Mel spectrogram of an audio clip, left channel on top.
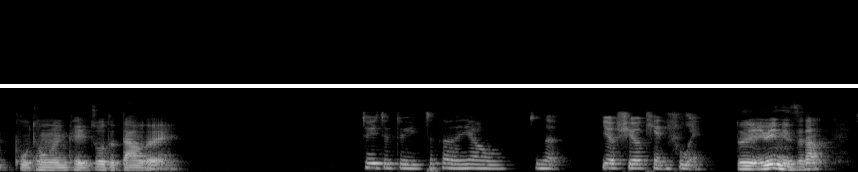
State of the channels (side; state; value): left; silent; digital silence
